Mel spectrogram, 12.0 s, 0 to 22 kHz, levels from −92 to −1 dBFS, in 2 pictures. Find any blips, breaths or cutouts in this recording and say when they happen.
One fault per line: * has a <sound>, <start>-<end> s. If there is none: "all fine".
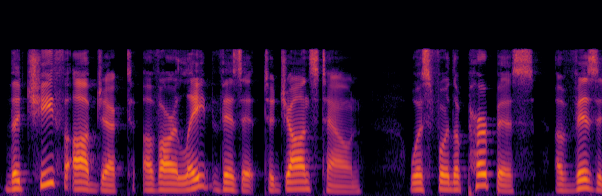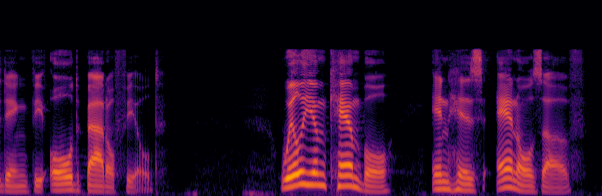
all fine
